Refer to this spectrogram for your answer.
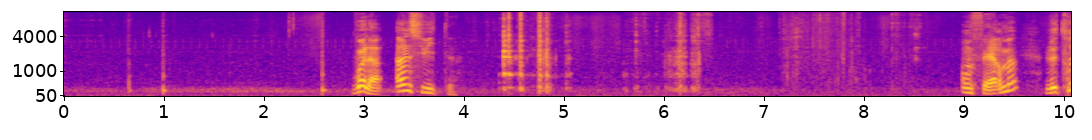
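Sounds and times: lid scraping as turned: 4.4 - 6.4.

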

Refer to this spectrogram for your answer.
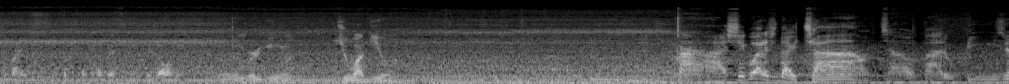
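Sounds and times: airliner cabin drone: 0.0 - 10.0.

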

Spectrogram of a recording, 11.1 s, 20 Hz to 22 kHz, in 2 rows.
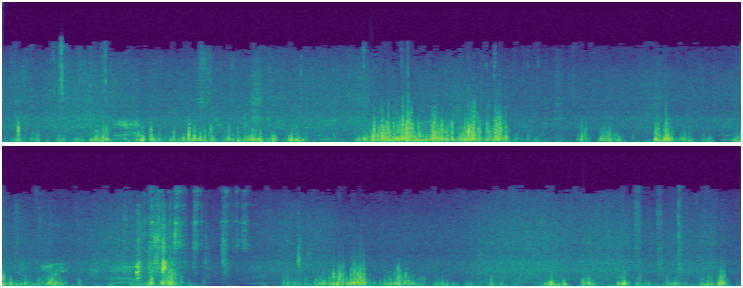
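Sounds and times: wind on microphone: 0.0 - 11.0
people talking: 0.7 - 2.8, 3.4 - 4.3, 5.3 - 7.6.

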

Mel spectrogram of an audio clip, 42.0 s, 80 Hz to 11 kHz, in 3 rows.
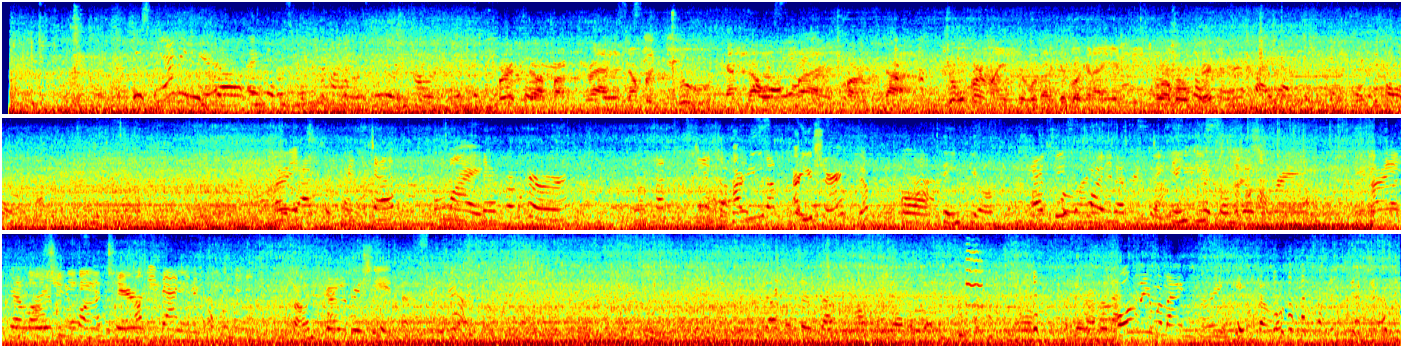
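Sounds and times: tractor engine under load: 0.1 - 41.9
people talking: 0.3 - 41.9.

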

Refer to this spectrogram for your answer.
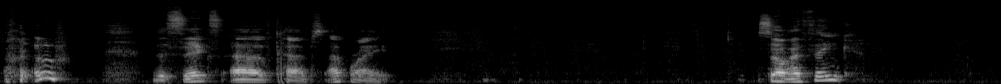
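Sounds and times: faint hiss: 0.4 - 10.0.

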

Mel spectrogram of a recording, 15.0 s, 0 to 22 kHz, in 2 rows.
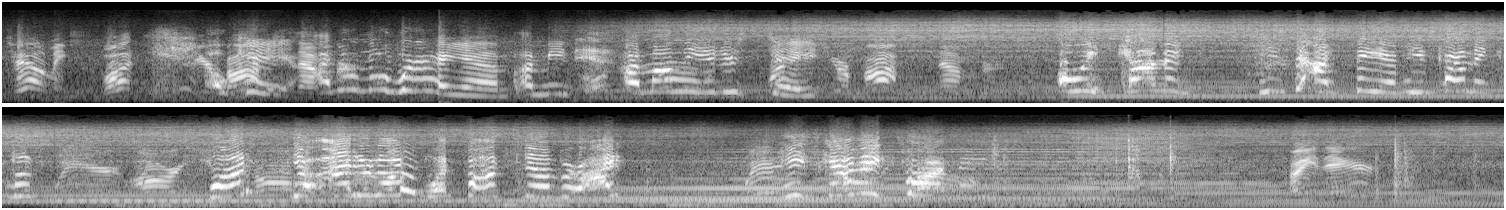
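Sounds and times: woman speaking urgently: 1.0 - 4.3, 5.3 - 10.6, 11.2 - 12.4
deep rumbling drone: 2.8 - 15.0
suspense music note: 2.9 - 15.0.

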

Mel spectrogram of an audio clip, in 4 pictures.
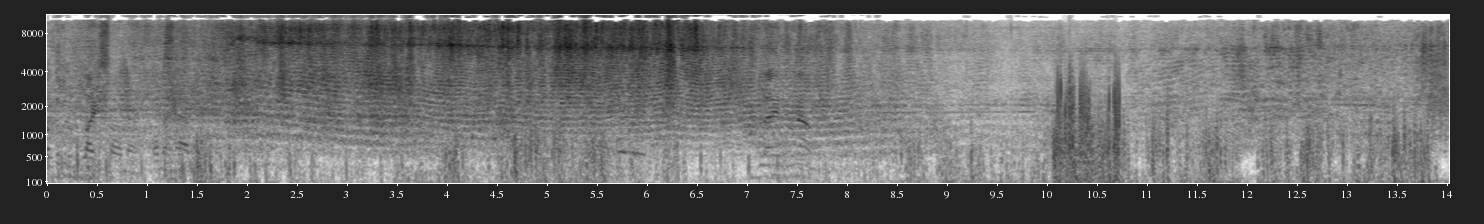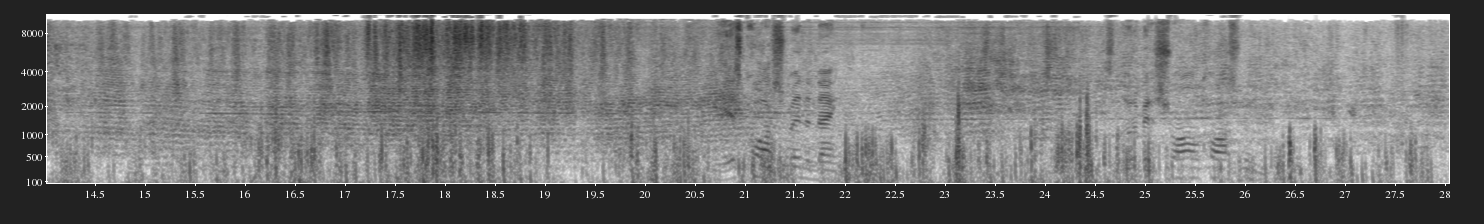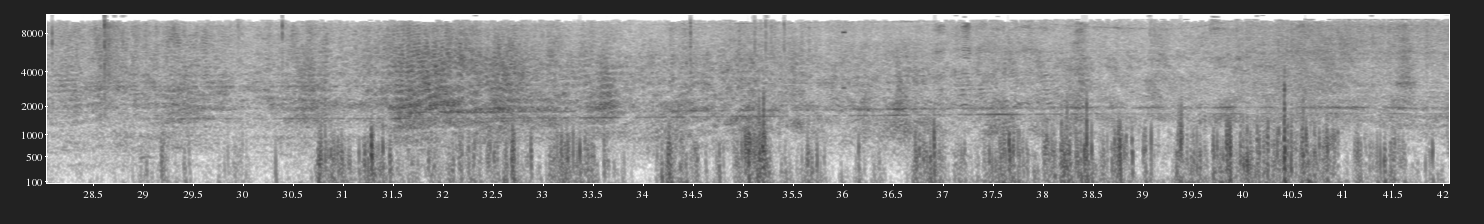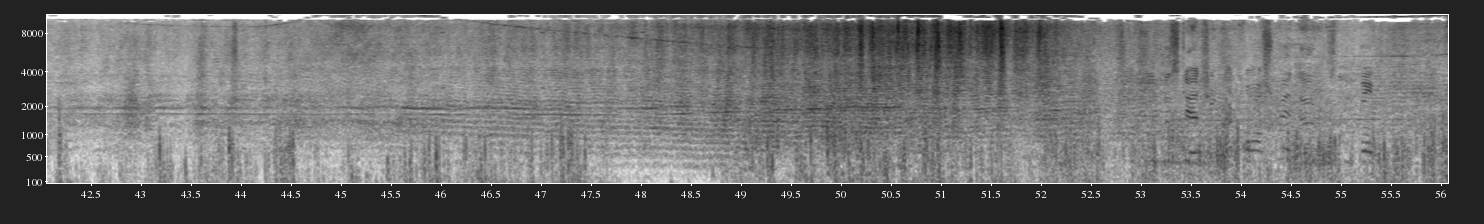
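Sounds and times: model jet turbine whining: 0.0 - 56.0.

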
